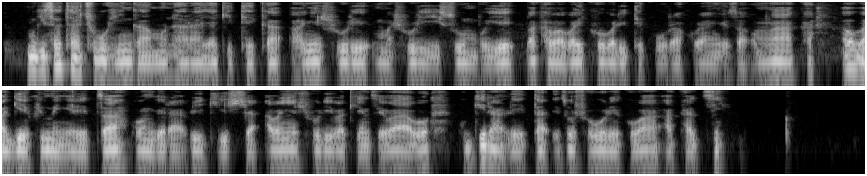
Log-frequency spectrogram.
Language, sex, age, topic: Rundi, male, 25-35, education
